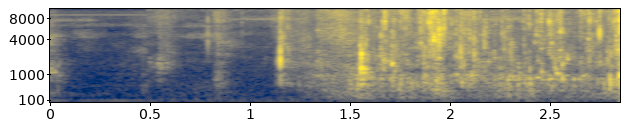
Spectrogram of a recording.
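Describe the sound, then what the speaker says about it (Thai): Freshly picked wild forest fruits are washed in water: quiet sloshing at first, then a rising wash of splashing and trickling with small clinks, close by and with no talk. "เดี๋ยวค่ะเฮาก็มาล้างน้ำทำความสะอาดมัน"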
